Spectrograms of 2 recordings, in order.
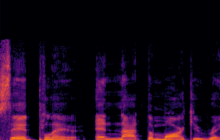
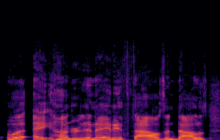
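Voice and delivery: rising, raised, sing-song preacher voice; preaching; 4 semitones higher than usual. Acted. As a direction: preach it like a Sunday sermon. Preaches money sermon over music.

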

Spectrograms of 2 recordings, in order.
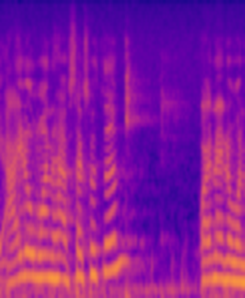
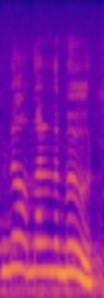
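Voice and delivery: higher, lightly voiced refusal; mock reluctant girl; 6 semitones higher, 3 dB quieter than usual. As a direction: lightly play a girl saying no. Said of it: "Most girls are like".

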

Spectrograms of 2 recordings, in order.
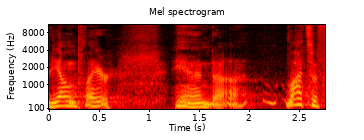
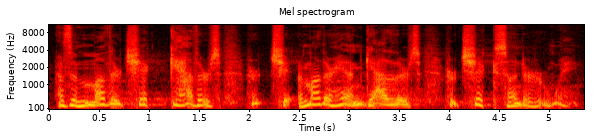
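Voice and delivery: lament fading to whisper; 2 semitones higher than usual. Acted. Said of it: "and he cries out".

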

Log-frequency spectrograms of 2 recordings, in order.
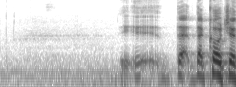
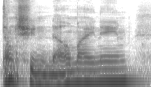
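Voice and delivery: lightly voiced smug coach, dropping lower; a hint of an arrogant coach at the mic; 3 semitones lower, 5 dB quieter than usual. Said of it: "he is a bit smug at the mic".

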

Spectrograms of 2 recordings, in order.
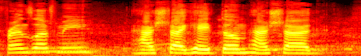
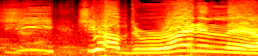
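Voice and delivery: surprised; 3 semitones higher, 9 dB louder, much slower than usual. Real, not acted. Surprised by a jump-in answer.

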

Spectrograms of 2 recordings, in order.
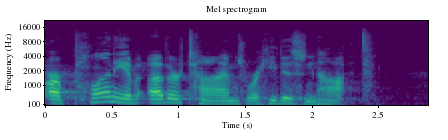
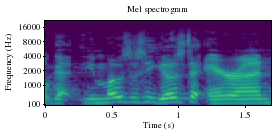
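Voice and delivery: usual speaking voice

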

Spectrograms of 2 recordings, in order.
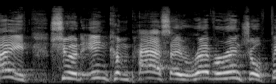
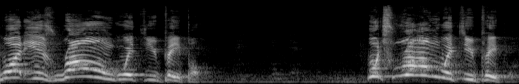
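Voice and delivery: riled up; 4 semitones higher than usual. Retold or imitated. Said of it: "got really riled up".

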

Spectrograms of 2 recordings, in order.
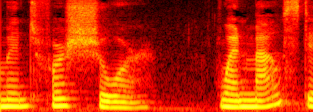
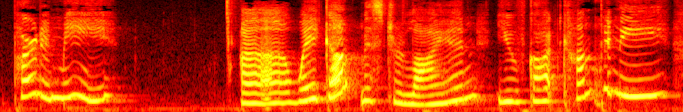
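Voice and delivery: high, squeaky, nervous mouse; a tiny mouse daring to ask; high little mouse voice, nervous and polite; timid mouse; 10 semitones higher than usual. Acted. Mouse asks lion.

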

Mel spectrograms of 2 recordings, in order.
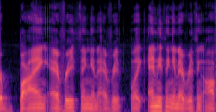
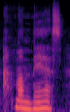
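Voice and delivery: small high, soft voice; mock self-pity; 8 semitones higher, 9 dB quieter than usual. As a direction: squeak it softly, mimicking your friend. Mimicking the friend's self-mockery.

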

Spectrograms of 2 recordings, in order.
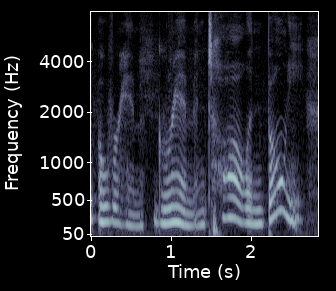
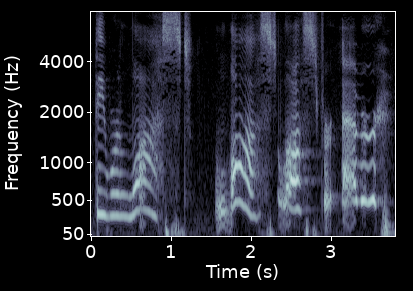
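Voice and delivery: despairing, near tears; 7 semitones higher, 4 dB louder, slower than usual. A narrator's reading. James losing his treasure, rising into a sob. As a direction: let the repeated word break into crying. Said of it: "James felt like crying".

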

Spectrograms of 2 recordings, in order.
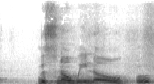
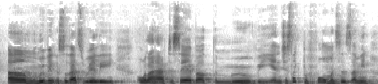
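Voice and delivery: ordinary talk, nothing marked

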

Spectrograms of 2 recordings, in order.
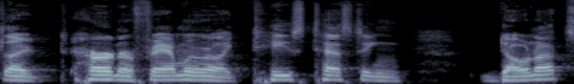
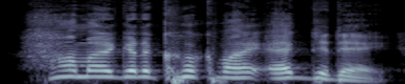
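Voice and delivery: higher-pitched mock cooking-show host; mocking imitation; 7 semitones higher than usual. Podcaster mocks an egg video, sing-song mockery. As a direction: parody a video host pondering breakfast.

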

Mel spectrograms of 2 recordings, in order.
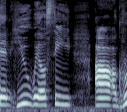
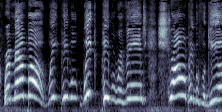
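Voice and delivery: higher, upbeat closing sayings; motivational sign-off; 7 semitones higher than usual. Acted. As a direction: preach the closing quotes. Sign-off quotes.

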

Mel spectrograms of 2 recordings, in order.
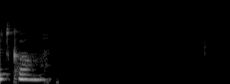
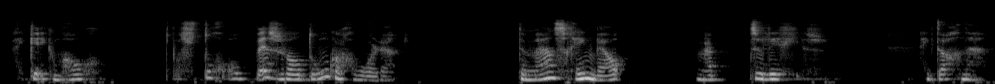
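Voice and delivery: hushed storytelling; 3 dB quieter than usual. A narrator's reading. Spannende vertelling in het bos.

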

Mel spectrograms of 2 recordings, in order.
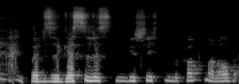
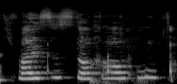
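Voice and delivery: high, slow, whiny lost voice; helpless guest; 11 semitones higher, slower than usual. Retold or imitated. Guest at the cash desk who forgot his own name, whiny. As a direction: play the clueless guest pitifully.

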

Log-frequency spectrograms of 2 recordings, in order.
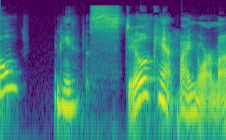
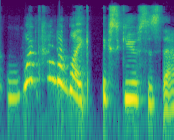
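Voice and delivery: incredulous; 7 semitones higher than usual. Retold or imitated. Incredulous at Norman's excuse.

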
